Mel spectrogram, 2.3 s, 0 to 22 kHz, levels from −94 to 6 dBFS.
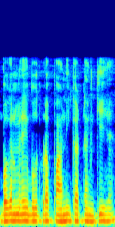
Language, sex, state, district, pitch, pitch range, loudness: Hindi, male, Jharkhand, Deoghar, 115 Hz, 110-115 Hz, -18 LUFS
